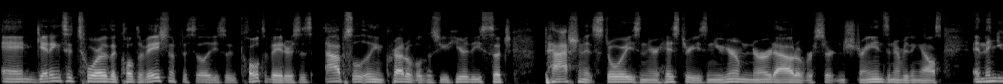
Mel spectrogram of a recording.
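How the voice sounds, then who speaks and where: Very fast speech with ordinary pitch variation against a quiet background. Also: man. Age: 30s. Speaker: podcast host. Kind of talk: casual interview.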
